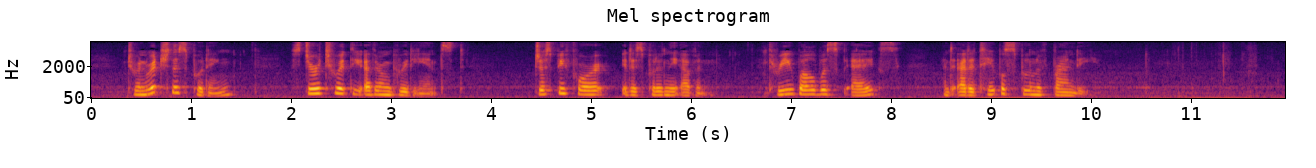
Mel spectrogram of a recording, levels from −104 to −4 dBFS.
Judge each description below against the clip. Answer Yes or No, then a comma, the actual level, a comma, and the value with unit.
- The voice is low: No, high, 210 Hz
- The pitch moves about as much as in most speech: No, wide, 5.9 semitones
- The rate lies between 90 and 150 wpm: Yes, slow, 135 wpm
